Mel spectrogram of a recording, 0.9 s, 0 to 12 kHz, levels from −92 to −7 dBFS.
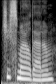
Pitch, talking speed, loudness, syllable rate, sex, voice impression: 215 Hz, 255 wpm, -17 LUFS, 6.0 syllables/s, female, feminine, slightly adult-like, slightly soft, slightly cute, sincere, slightly calm, friendly, kind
